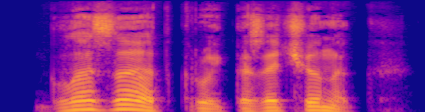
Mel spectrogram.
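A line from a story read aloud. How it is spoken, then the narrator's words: Quiet. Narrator (Russian): тихо сказал Никита Шунько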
